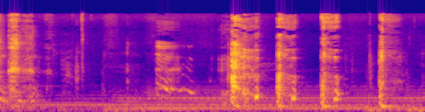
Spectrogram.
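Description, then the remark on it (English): A person at home with a lingering little cough, not coronavirus, coughs four times in quick succession, fairly loud, after a brief raspy throat sound; faint steady hum underneath and no talking. “Still battling a little cough here”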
